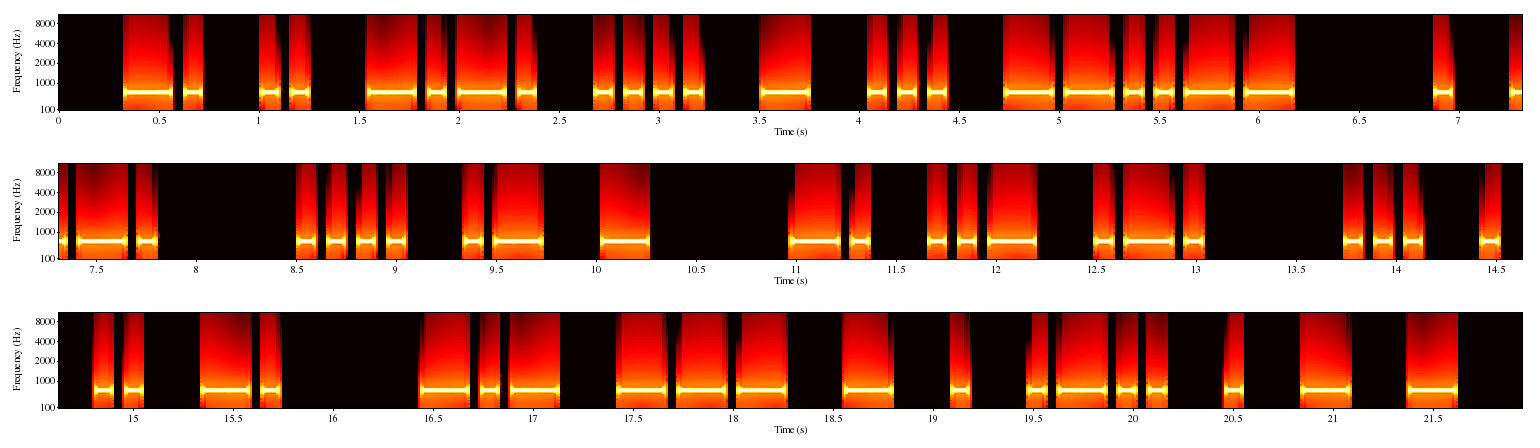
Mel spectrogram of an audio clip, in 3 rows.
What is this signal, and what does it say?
Morse code, heard as a keyed tone, about 16 wpm, 700 Hz. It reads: NICHTS, ER HAT NUR SEIN KOTELETT
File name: Morsekurs / Witze / Witz 10. September 2019, 70 F80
